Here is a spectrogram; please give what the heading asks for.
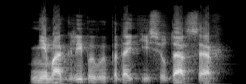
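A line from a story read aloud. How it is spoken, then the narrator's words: Barked cop-style command. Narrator (Russian): рявкнула Дебора в настоящей технике копа-ветерана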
